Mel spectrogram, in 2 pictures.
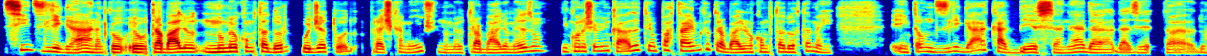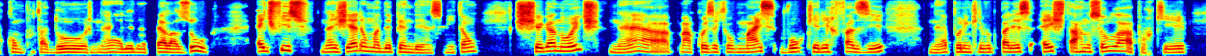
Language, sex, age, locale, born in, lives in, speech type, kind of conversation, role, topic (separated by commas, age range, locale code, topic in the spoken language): Portuguese, male, 25-29, pt-BR, Brazil, Portugal, conversation, advice, user, Como posso criar uma rotina noturna calma e consistente?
